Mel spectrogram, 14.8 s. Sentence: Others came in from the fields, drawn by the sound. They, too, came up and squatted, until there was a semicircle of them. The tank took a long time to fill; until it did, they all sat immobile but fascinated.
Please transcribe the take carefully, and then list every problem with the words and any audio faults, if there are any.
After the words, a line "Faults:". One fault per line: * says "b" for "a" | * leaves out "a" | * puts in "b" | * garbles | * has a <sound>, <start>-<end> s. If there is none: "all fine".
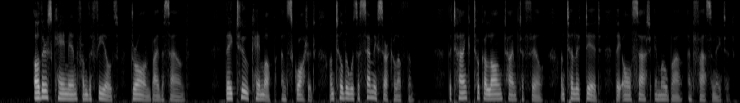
Others came in from the fields, drawn by the sound. They, too, came up and squatted, until there was a semicircle of them. The tank took a long time to fill; until it did, they all sat immobile and fascinated.
Faults:
* says "and" for "but"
